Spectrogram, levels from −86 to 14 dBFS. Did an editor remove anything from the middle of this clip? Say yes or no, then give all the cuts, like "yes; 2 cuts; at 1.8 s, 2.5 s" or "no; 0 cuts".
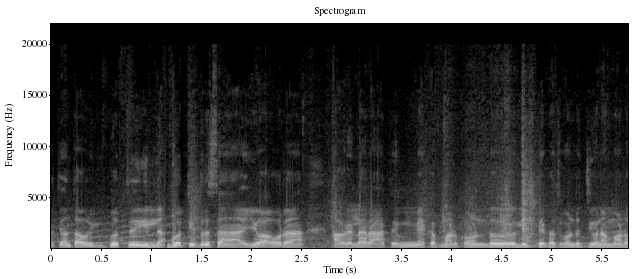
yes; 1 cut; at 1.0 s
